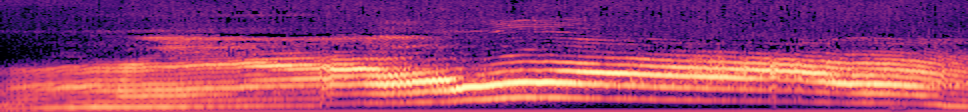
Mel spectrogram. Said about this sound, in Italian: In quel momento udì un rumore da dietro lo scaffale dei libri di storia, poi un miagolio.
